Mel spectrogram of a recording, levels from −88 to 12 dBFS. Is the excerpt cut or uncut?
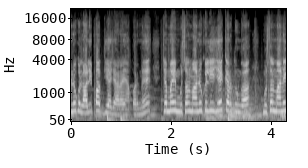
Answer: uncut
